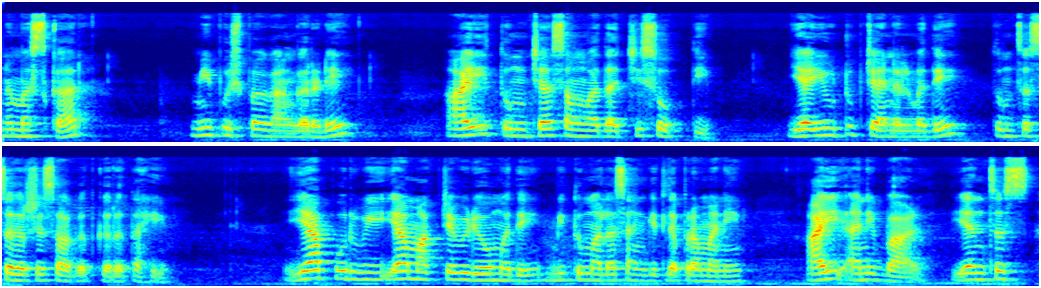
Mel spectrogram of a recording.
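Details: Adult woman speaking; typical speech.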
